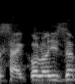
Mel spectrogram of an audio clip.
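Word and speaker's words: psychology: जसं सायकोलॉजीचा P silence आहे. सायकोलॉजी spelling माहितीये का तुम्हाला? बोलतोय आपण सायकोलॉजी, परंतु पी पासून स्टार्ट होते ती, जे सायलेंट आहे ते.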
